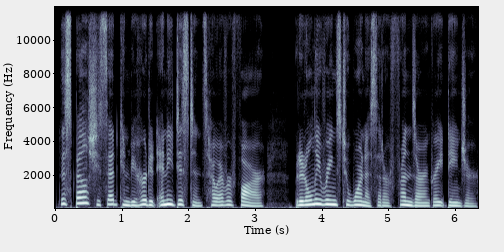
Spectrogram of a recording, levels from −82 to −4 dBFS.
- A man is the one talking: No, female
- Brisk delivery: Yes, fast, 245 wpm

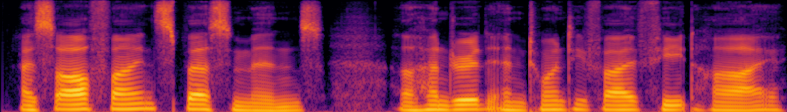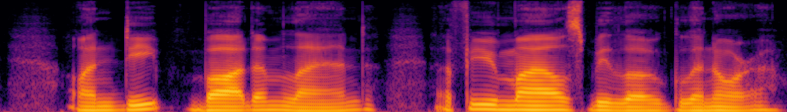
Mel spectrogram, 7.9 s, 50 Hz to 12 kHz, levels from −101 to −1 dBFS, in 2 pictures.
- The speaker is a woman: No, male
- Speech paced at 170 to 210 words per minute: No, average, 150 wpm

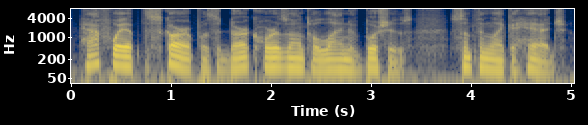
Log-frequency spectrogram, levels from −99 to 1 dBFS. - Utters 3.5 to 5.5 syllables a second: Yes, 5.2 syllables/s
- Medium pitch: No, low, 100 Hz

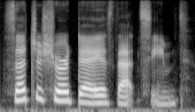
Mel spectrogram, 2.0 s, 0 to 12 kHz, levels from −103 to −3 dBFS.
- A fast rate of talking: Yes, fast, 215 wpm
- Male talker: No, female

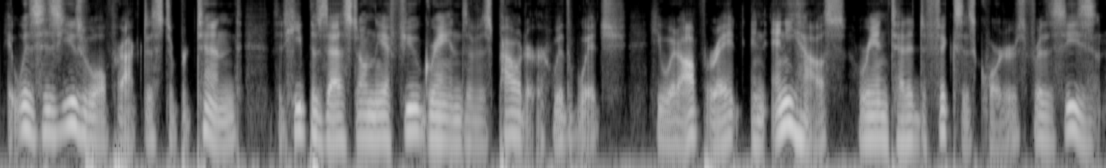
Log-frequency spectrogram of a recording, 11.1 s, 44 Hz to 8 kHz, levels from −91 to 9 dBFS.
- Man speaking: Yes, male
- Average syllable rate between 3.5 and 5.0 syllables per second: No, 5.2 syllables/s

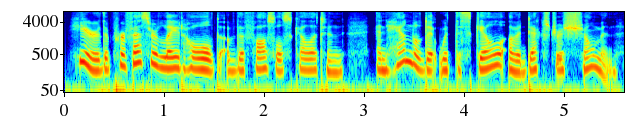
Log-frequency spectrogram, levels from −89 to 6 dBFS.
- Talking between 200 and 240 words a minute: Yes, fast, 205 wpm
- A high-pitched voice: Yes, high, 210 Hz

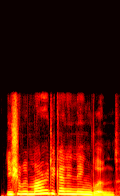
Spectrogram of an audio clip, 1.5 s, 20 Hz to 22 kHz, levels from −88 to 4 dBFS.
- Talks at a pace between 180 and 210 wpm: No, fast, 280 wpm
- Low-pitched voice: No, very high, 270 Hz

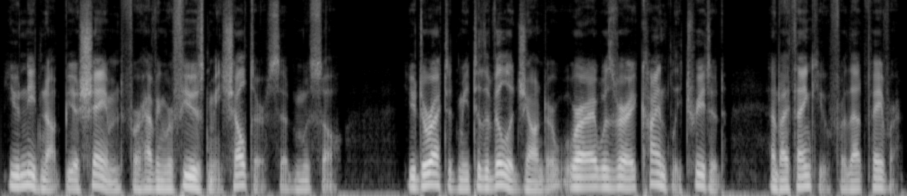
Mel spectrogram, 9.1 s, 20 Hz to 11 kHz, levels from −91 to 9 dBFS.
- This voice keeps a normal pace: No, fast, 210 wpm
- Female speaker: No, male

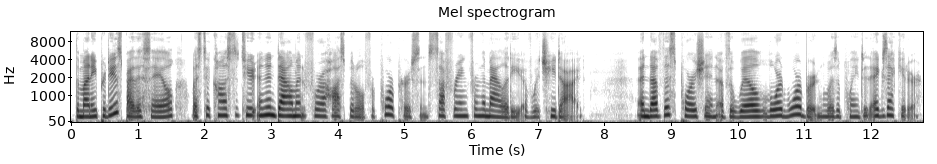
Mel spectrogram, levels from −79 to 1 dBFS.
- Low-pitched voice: No, high, 235 Hz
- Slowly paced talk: No, average, 175 wpm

